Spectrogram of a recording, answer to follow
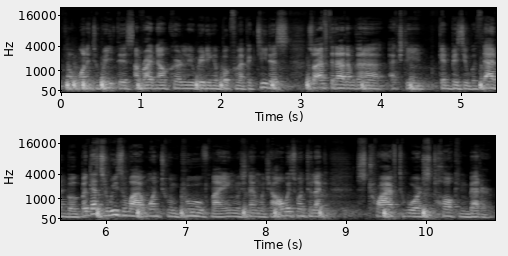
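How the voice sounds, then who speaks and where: A man's voice: medium pitch, steady tone, fast, very noisy. A young man whose first language is Farsi, rambling through a reflective solo vlog with many fillers and restarts. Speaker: YouTuber. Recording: loud fireworks and clicks behind.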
